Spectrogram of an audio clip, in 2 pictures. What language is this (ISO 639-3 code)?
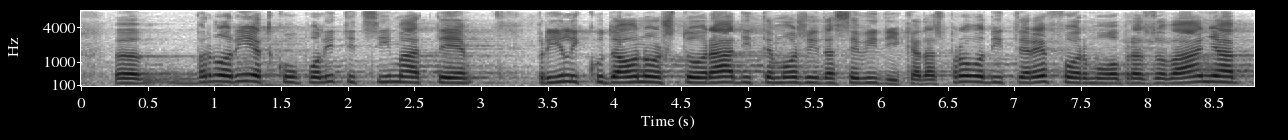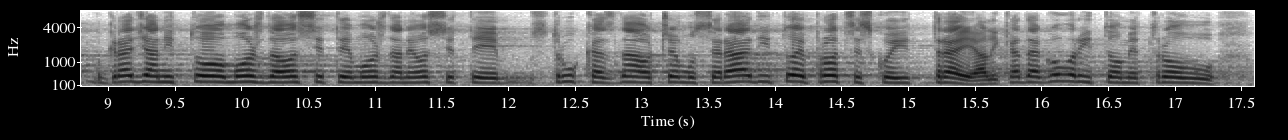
srp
